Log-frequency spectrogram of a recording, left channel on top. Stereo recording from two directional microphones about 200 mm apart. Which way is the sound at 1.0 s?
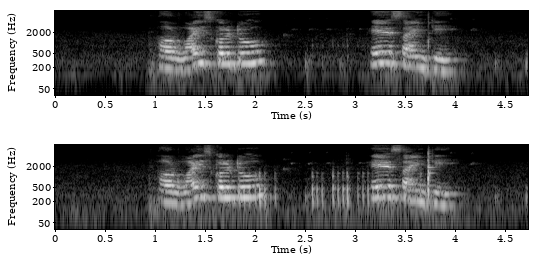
25° left (ahead or behind).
